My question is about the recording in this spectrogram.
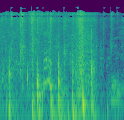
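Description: An Alaskan malamute puppy moving about in a large cardboard box: irregular scuffs and knocks against the cardboard.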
